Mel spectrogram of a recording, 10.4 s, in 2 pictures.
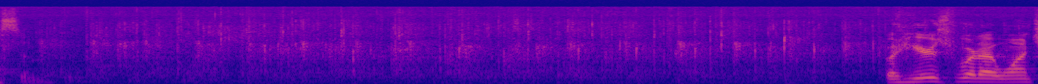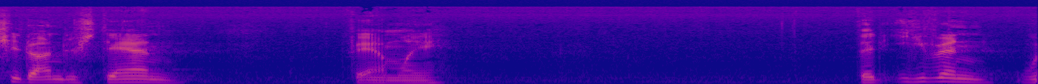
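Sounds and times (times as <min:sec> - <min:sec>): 
speech: 0:00.0 - 0:00.4, 0:04.4 - 0:06.2, 0:07.0 - 0:07.5, 0:09.5 - 0:10.3
audience applause: 0:00.3 - 0:04.8.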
